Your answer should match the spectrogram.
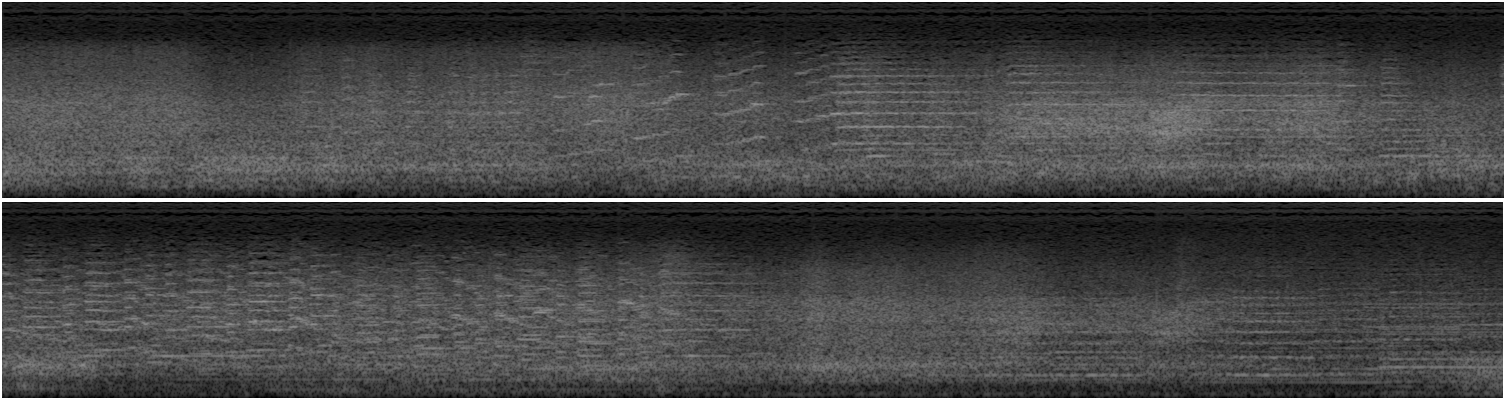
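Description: Dramatic orchestral film music, with quick rising runs several seconds in, played over a continuous rushing noise of storm and flood water.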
